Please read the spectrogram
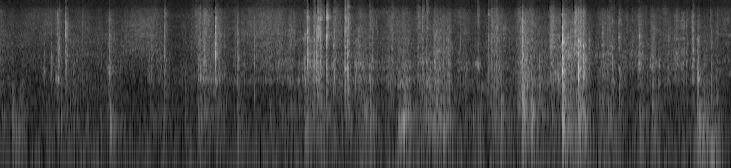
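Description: A boxed tap and die set being slid and lifted on a workbench: scattered rustling, scraping and light knocks of the packaging, busiest in the second half.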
